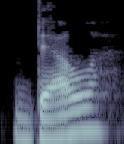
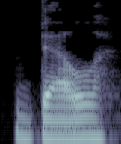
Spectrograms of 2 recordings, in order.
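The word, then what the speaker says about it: ∂: this is i say del f del x so this curvy sort of d shape we pronounce that as del alright and this is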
